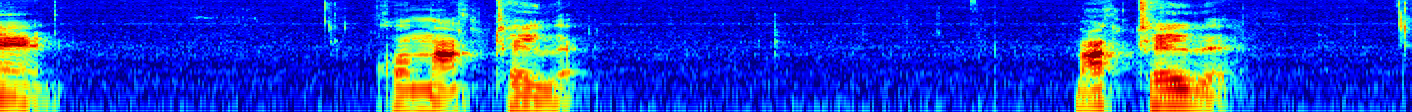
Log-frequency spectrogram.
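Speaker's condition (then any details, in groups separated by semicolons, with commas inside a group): Slurred speech from poisoning; hypersalivation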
